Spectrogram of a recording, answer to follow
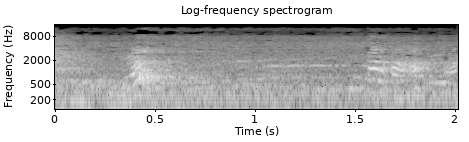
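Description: A person's wordless vocal sounds: a short exclamation about half a second in, then a high, gliding cry near the end.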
